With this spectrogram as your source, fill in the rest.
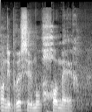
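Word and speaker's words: חומר: Et vous avez un mot proche du mot chamor, en hébreu, c'est le mot chomer. Ça s'écrit exactement de la même manière, ça se prononce simplement un tout petit peu différemment. Chomer au lieu de chamor.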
